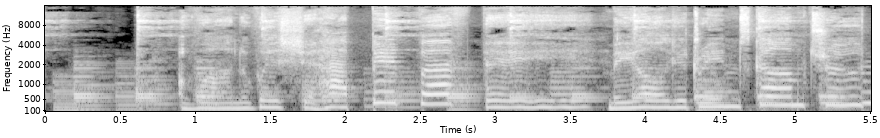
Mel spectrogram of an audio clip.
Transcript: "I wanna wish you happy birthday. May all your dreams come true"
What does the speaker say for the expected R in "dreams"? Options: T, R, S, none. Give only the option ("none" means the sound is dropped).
R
